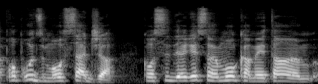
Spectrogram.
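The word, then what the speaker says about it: Sadga: Pour nous identifier dans le manuscrit, utilisez le mot Sadja, S-A-D-G-A. Vous prononcez Sadja, mais le vrai nom atlante est Sadja, avec un G.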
